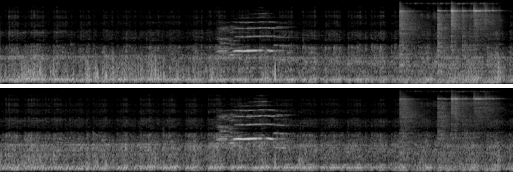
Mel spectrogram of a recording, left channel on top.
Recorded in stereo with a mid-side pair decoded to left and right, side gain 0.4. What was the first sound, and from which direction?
A squeak, 35° right.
